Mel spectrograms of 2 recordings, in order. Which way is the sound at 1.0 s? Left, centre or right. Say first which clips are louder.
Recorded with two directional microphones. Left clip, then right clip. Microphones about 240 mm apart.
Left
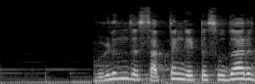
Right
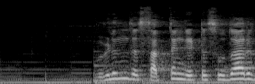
Left 3 dB; centre.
